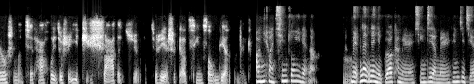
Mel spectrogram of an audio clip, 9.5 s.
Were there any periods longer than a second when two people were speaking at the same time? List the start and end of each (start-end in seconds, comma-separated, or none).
none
